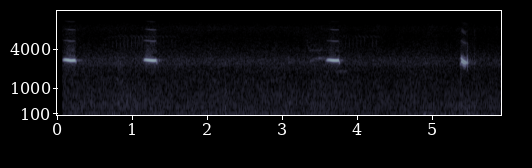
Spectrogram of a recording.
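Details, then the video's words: Eurasian bullfinch calling: four short, soft, clear whistled notes at irregular intervals over six seconds, the last one slightly falling in pitch, against a quiet background. "bullfinch pyrrhula sound bird"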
